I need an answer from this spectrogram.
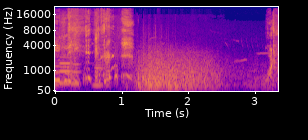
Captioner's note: both giggle; thunder rumbling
